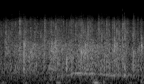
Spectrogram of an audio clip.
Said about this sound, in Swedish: Ja, men det är bra. Då har vi en applåd för den här panelen.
